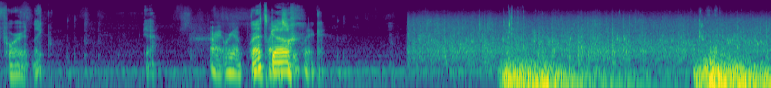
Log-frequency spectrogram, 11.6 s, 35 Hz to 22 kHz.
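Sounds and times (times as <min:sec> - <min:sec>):
speech: 0:00.1 - 0:00.7, 0:03.2 - 0:04.9
steady rumble: 0:06.1 - 0:11.5
massive deep booming T-Rex footsteps made from sonic booms: 0:07.3 - 0:11.5.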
